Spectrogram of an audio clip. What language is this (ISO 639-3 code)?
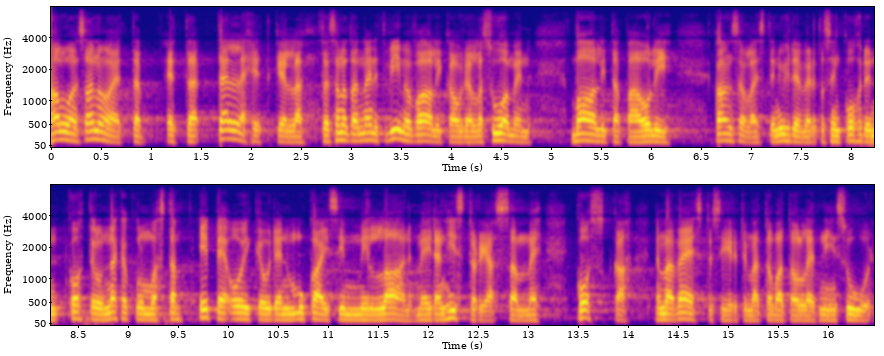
fin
